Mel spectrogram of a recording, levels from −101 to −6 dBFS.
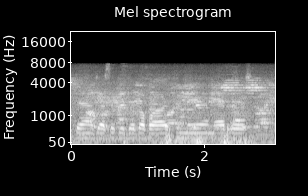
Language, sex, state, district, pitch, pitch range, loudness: Hindi, male, Bihar, Vaishali, 150 Hz, 145-150 Hz, -13 LUFS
